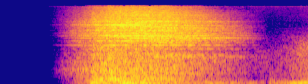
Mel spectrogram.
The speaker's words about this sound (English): With Kizik Hands Free Shoes, it sounds a little something like this.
